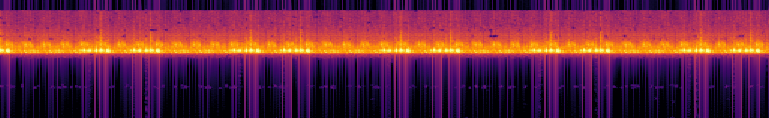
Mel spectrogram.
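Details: Crickets chirping in a steady, high-pitched chorus, short trilled bursts repeating about twice a second with a faint continuous shimmer beneath, no other sounds.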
